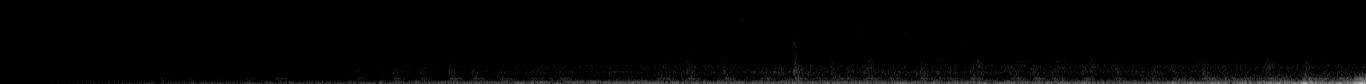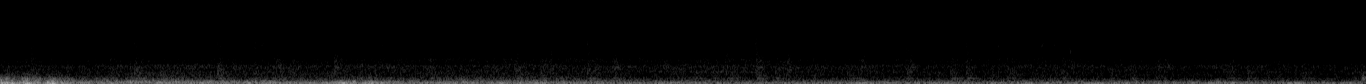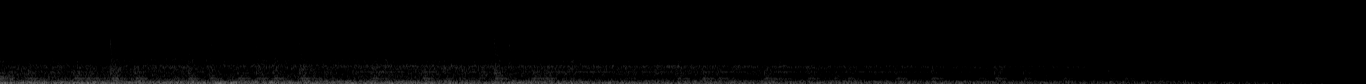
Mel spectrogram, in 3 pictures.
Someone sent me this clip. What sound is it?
2016-10-06 Mild Thunder
Light rumble of thunder. Recorded with stereo mic on Tascam DR-60.
field-recording, thunder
